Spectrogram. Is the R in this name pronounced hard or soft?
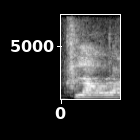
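soft. The R sound is soft and barely pronounced. "but here in the U K, when you say R is Laura"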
